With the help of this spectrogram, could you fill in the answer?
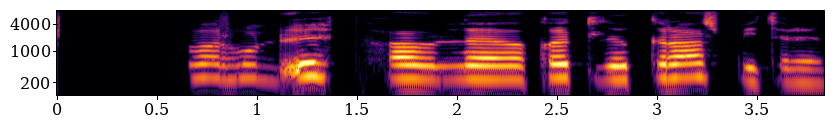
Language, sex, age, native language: Icelandic, male, 12, Icelandic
